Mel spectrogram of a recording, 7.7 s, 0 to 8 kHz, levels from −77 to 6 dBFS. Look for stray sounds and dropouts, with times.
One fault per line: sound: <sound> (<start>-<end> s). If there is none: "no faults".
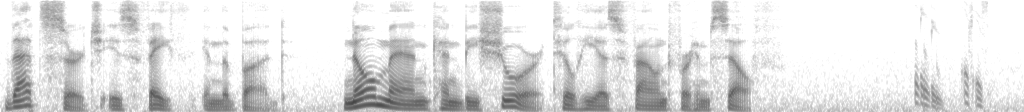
sound: chirp (6.9-7.5 s)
